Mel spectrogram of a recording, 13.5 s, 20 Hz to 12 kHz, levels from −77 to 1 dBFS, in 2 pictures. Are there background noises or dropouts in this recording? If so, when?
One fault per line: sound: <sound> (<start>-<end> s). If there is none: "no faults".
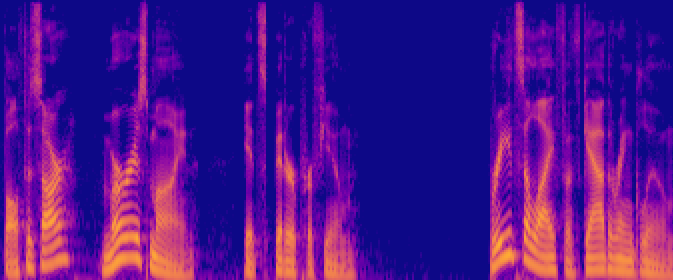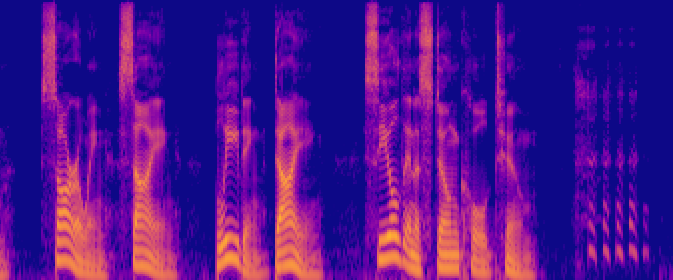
sound: laugh (12.3-13.2 s)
